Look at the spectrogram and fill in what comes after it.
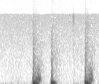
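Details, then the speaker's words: Simulated heart sounds with a blowing murmur of mainly high frequency, a soft blowing sound filling the gaps between beats. "listen now to murmurs that are described as blowing harsh or rough and first listen to a blowing murmur mainly high frequency"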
